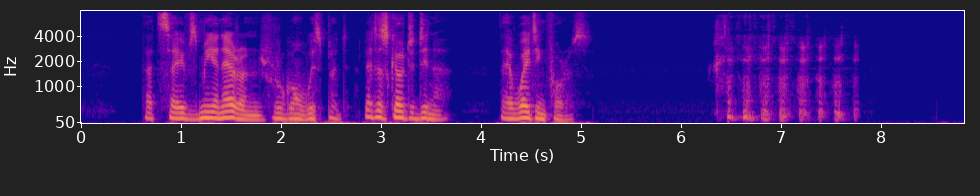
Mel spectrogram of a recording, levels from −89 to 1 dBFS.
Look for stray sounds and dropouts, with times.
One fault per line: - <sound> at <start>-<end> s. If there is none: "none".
- laugh at 6.3-7.8 s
